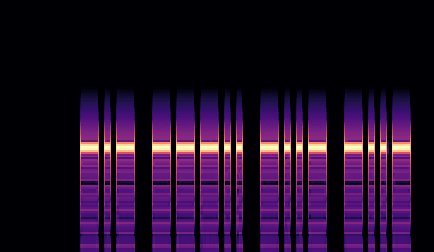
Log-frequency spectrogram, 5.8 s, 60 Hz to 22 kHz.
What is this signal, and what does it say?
Morse code, heard as a keyed tone, about 15 wpm, 700 Hz. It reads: K8XX
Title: USA Call Signs - 4 Characters - 6x Character Spacing - 15wpm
